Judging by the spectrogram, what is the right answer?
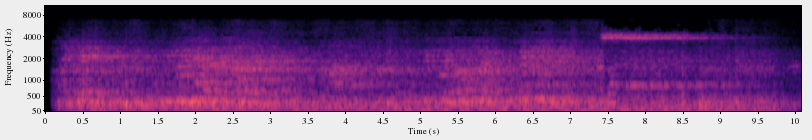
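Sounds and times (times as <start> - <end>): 
sports hall ambience: 0.1 - 10.0.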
